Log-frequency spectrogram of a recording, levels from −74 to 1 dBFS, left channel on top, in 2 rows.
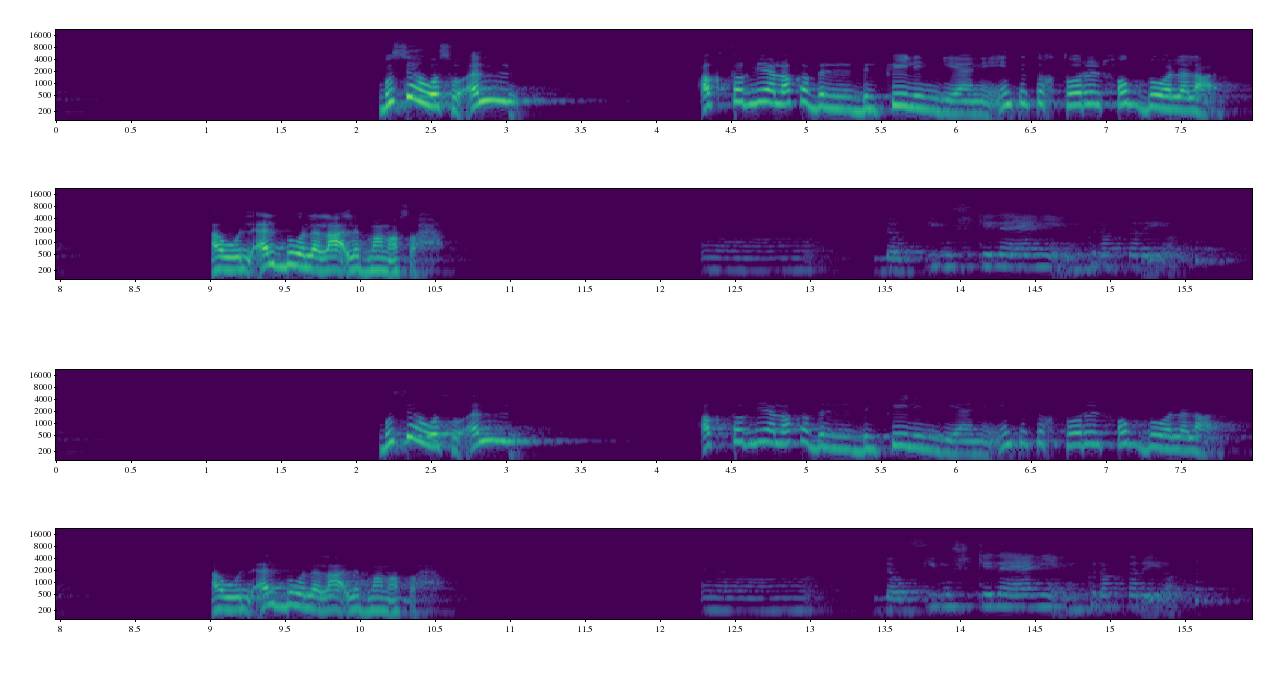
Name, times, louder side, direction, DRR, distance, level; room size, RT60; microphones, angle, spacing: voice 1, 2.2-3.1 4.3-7.8 9.0-10.5, left 6 dB, 90° left, 0.4 m, -26 dB
voice 2, 12.2-13.0 13.4-15.6, right 1 dB, 30° right, 3.3 m, -46 dB
17.0 x 10.0 x 7.2 m
head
